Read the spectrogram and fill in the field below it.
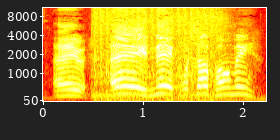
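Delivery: high, loud bro greeting; hyped greeting. Retold or imitated. Imitating a hype greeting to his buddy Nick, loud and high. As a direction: shout it like greeting your homie.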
